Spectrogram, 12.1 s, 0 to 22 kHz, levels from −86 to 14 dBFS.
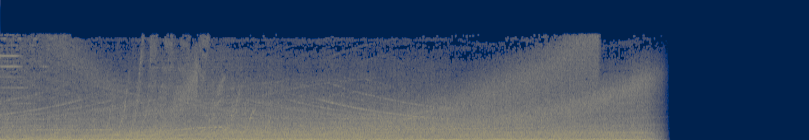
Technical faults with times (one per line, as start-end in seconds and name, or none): none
